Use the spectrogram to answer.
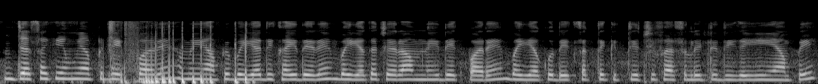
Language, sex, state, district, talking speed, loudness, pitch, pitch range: Hindi, male, Rajasthan, Jaipur, 285 wpm, -20 LUFS, 225 Hz, 210-235 Hz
